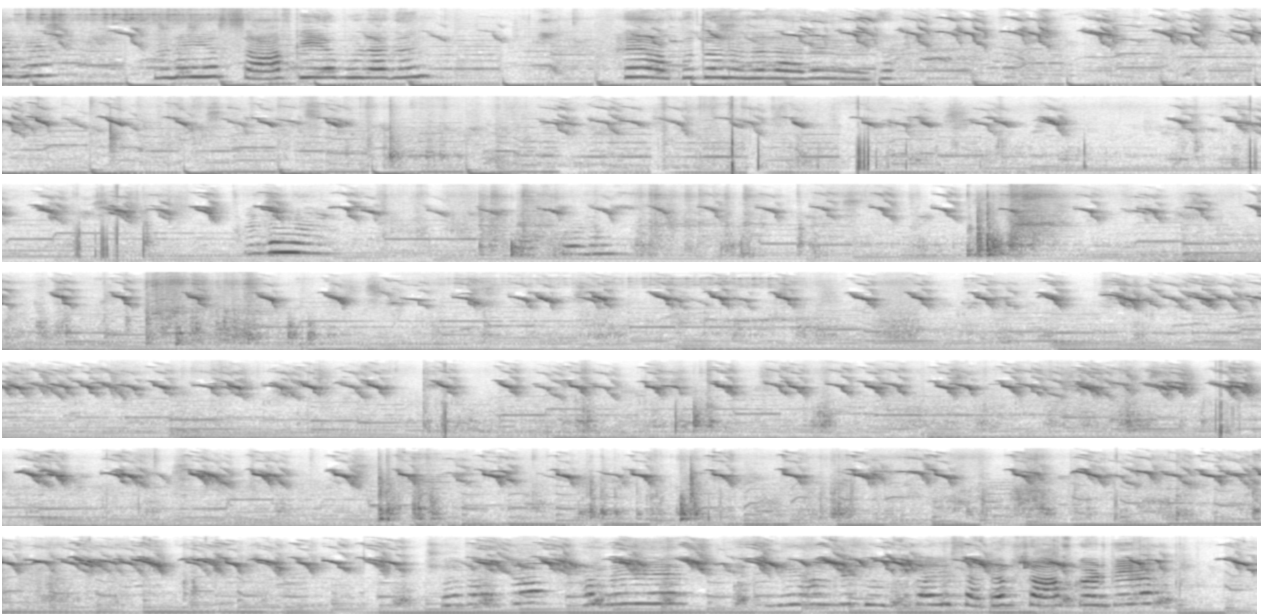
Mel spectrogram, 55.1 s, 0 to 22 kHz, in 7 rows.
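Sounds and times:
background music: 0:00.0 - 0:55.0
chicks peeping: 0:00.0 - 0:55.0.

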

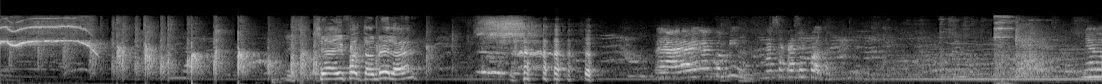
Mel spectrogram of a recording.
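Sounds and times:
group clapping unevenly: 0:00.0 - 0:04.7
voices talking: 0:02.6 - 0:11.0.

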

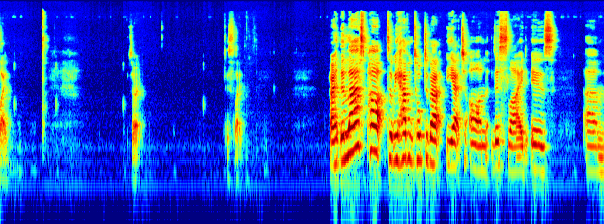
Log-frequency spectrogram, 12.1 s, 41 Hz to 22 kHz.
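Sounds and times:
woman speaking: 0:00.0 - 0:00.2, 0:06.6 - 0:11.1, 0:11.7 - 0:12.0.

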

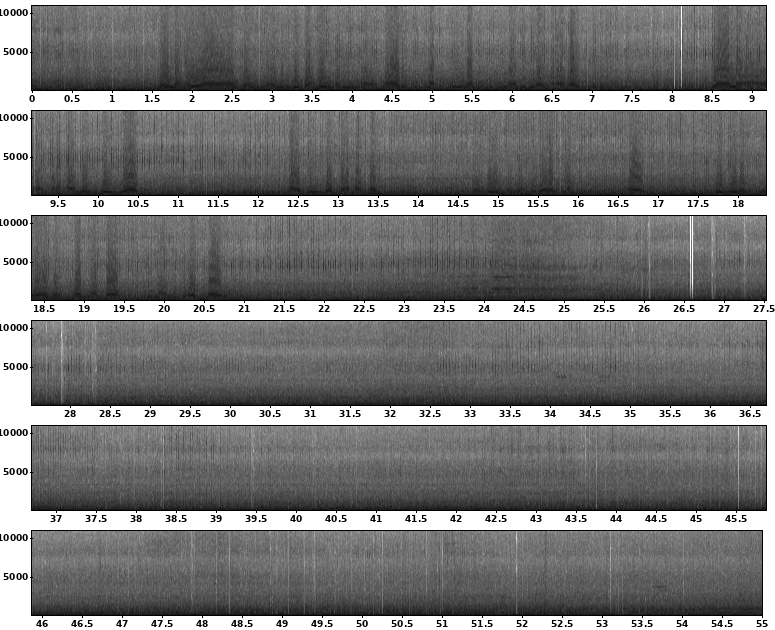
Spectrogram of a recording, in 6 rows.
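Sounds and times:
motorbike engine: 0:00.0 - 0:55.0
scooters and vehicles passing: 0:00.0 - 0:55.0
wind rushing over microphone: 0:00.0 - 0:55.0.

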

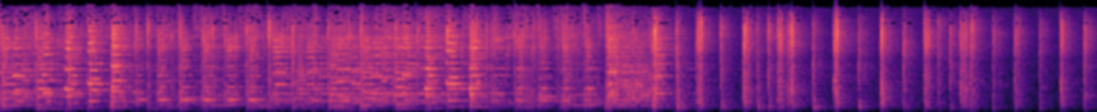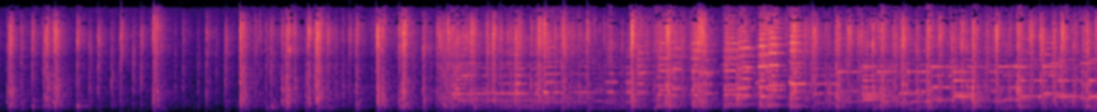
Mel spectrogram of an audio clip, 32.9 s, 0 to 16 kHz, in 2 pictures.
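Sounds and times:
band playing: 0:00.0 - 0:10.1, 0:23.2 - 0:32.9
tap shoes on stage floor: 0:00.0 - 0:32.9.

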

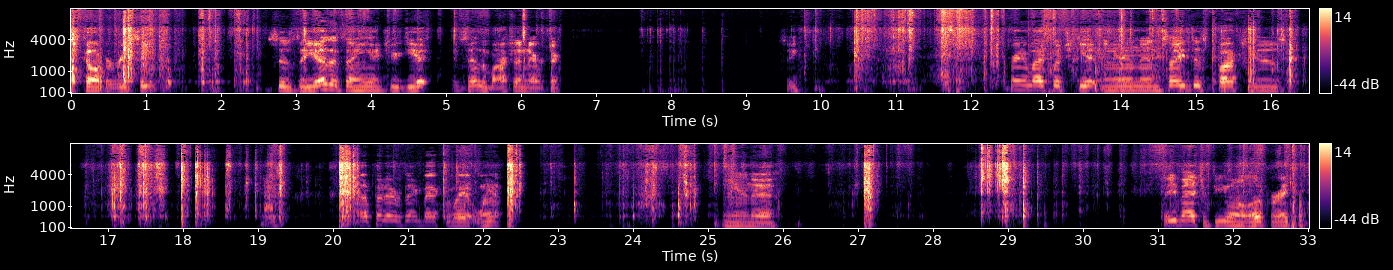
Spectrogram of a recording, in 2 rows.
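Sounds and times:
paperboard rustling and crinkling: 0:00.0 - 0:05.4, 0:09.7 - 0:19.7, 0:28.6 - 0:33.0
cardboard box rustling: 0:09.8 - 0:15.6.

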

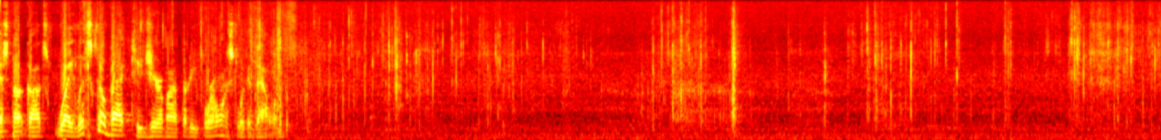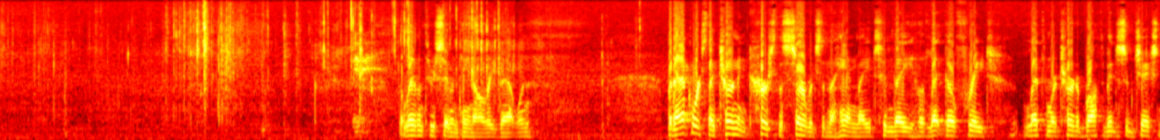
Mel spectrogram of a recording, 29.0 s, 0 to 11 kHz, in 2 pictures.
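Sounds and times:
paper pages rustling: 0:00.8 - 0:21.0.

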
